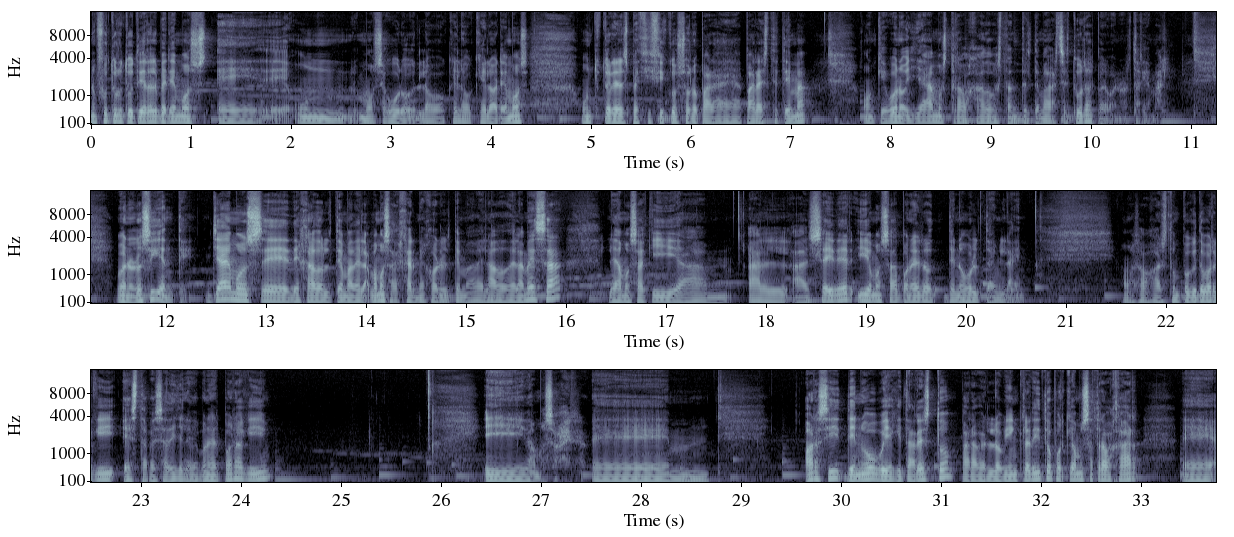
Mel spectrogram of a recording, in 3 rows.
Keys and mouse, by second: 26.3 shift+middle click, 27.8 middle click, 28.3 shift+middle click, 30.8 click, 31.6 shift+middle click, 32.1 middle click.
